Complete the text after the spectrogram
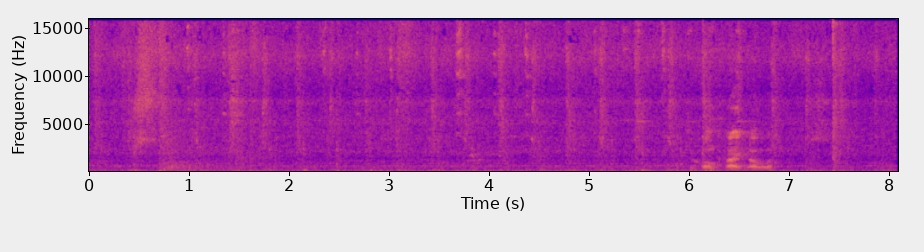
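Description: Footsteps thud on a treadmill belt.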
